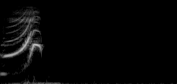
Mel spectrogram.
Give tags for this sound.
silly; whistle; soundeffect

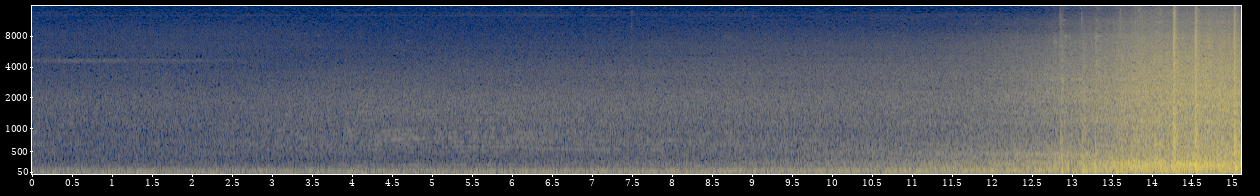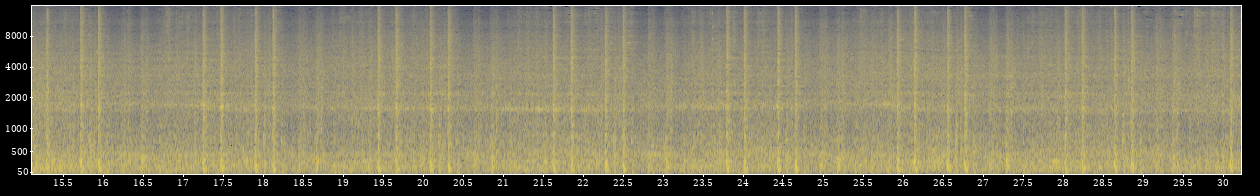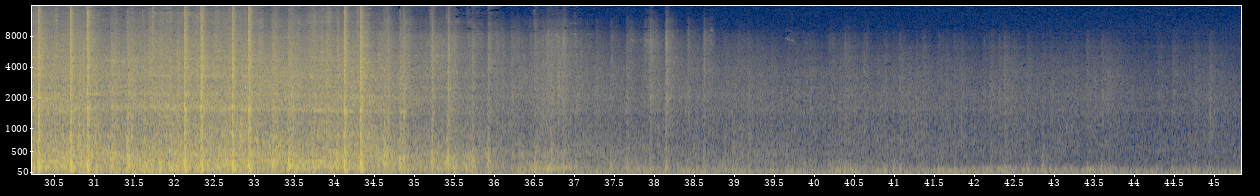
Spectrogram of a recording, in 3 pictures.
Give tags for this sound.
ambience; train; transport

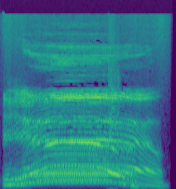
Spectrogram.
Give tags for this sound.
Cows; Human; Moo; Mooing

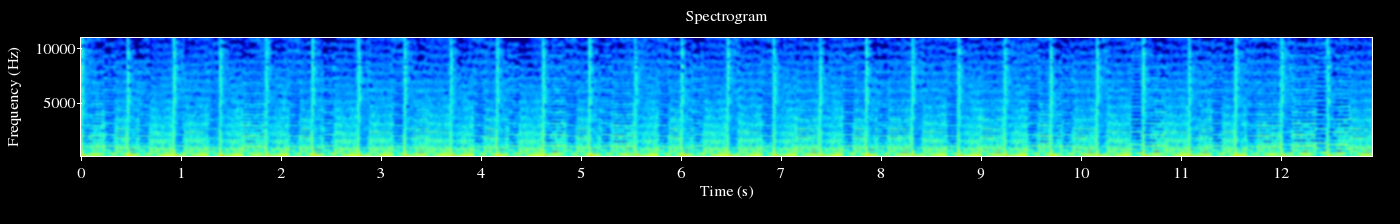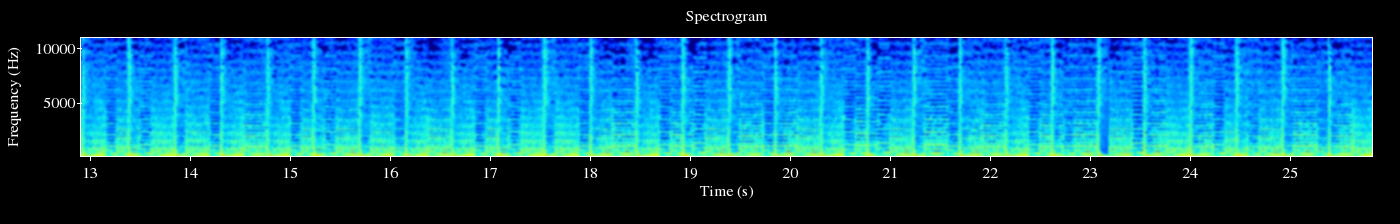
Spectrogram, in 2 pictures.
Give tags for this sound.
awesome; bass; beat; cool; drum; drums; effect; fl; fruity; fruityloops; great; hat; kick; library; loops; music; original; short; simple; soundeffect

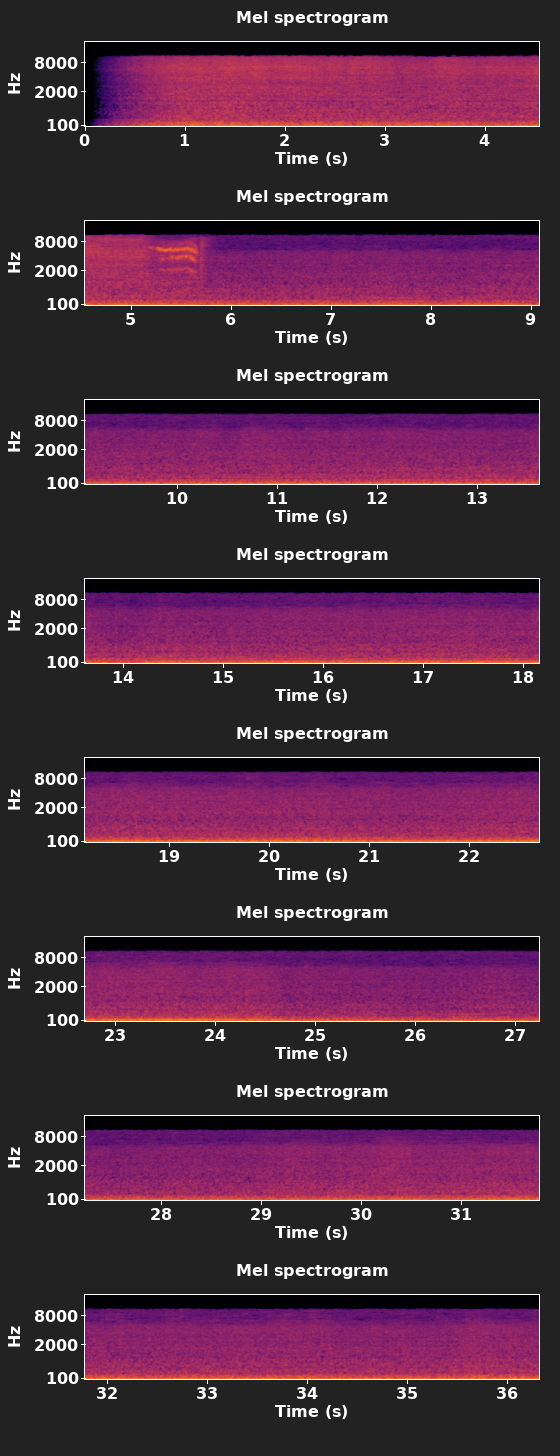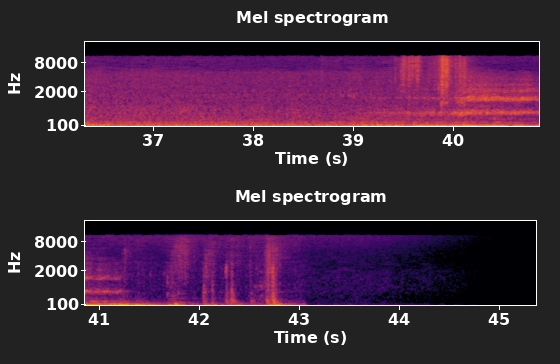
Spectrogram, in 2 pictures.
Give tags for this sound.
Ajaa; Ajo; Auto; Autoilu; Autot; Brakes; Car; Cars; Drive; Driving; Field-Recording; Finland; Finnish-Broadcasting-Company; Interior; Jarrut; Renkaat; Run; Screech; Soundfx; Suomi; Tehosteet; Tyres; Ulvoa; Yle; Yleisradio

